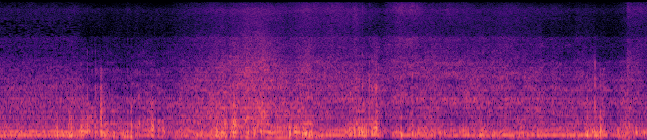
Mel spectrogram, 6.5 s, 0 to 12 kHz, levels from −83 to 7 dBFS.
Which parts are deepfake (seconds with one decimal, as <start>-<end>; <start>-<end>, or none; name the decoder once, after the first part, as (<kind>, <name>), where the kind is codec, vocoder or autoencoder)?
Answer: 0.8-6.5 (codec, SNAC)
